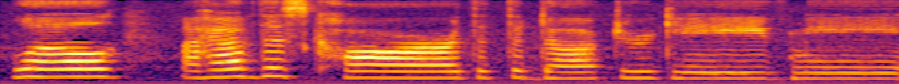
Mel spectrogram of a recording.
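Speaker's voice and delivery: high, slow, drawn-out rambling caller voice. Retold or imitated. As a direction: drag it out like a caller who never gets to the point. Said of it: "they go".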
